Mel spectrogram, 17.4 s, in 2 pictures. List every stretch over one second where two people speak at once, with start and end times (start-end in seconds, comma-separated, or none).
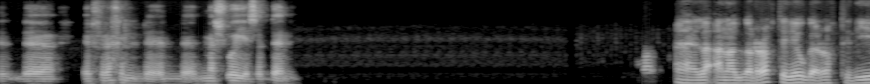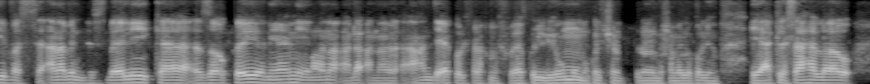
none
